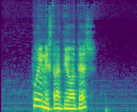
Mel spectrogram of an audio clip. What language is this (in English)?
Greek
